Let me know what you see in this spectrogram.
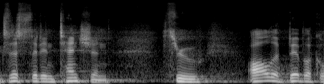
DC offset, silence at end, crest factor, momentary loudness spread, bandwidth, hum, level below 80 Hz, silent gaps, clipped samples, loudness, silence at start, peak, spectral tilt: under 0.1%; 0 s; 18 dB; 21 LU; 18.5 kHz; none; -74 dBFS; none; under 0.1%; -21 LUFS; 0 s; -4 dBFS; -6 dB/octave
